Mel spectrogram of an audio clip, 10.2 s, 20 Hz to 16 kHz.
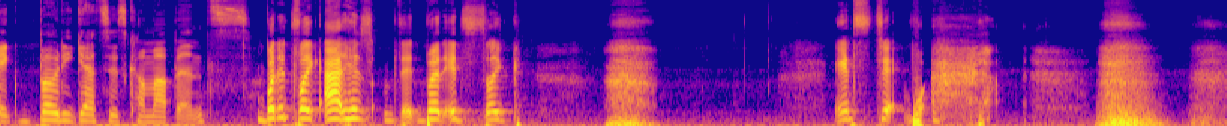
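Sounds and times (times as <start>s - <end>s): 
speech: 0.0s - 4.4s, 5.0s - 5.4s, 7.0s - 8.3s
person making exaggerated heavy panting breaths as vocal imitation: 5.0s - 5.5s, 7.8s - 10.2s.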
